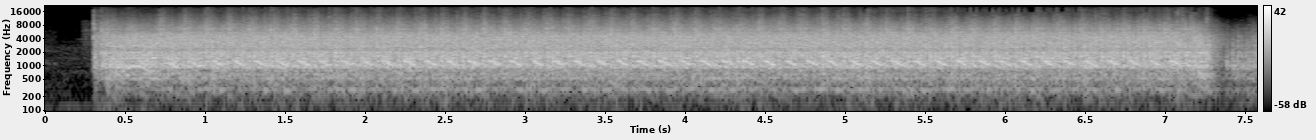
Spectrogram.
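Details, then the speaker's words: Nissan R33 GTR that would not restart after parking: starter cranks at about four beats a second for seven seconds without firing; no fuel pressure at the regulator, owner suspects fuse, relay or fuel pump. "By the looks of that, we're not getting any fuel pressure. I'm thinking the best place to start is to check the fuse and the relay, see if they're okay. If they're alright, then it possibly could be fuel pump problems."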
